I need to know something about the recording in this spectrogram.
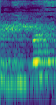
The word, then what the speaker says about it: Oedipus: इडीपस में ओ साइलेंट रहता है इसलिए हम लोग इडीपस इसको प्रोनाउंस करते हैं.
